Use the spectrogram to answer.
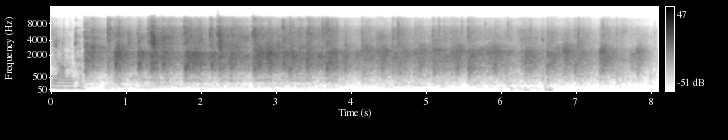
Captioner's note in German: Beifall bei dem BÜNDNIS 90/DIE GRÜNEN und der CDU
